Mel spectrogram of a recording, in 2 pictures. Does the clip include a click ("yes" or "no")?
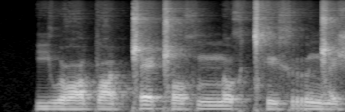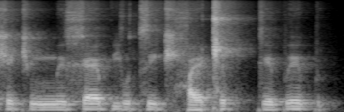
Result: yes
